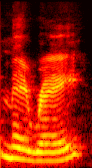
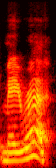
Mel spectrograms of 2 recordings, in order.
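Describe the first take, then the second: First: The name is said in a French style. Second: The name is said in a plain style. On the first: "is it Mayray? Like, is that French?" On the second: "we're saying her name right"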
